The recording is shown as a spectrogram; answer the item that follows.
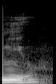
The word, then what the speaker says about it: niu: the linguist says that the word for coconut in Hawaii is spelled NIU pronounced new in Malaysia the word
